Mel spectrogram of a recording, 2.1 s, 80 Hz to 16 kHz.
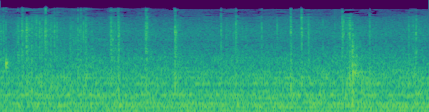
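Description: A plastic V-Cube 5x5 puzzle cube having its top layer turned by hand: light clicking and rattling of the pieces over a steady background hiss.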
